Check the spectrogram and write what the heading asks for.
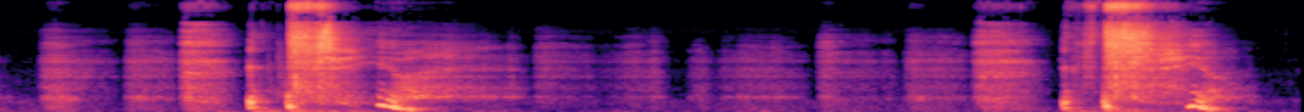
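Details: Catching inward gasps building to two loud, forceful sneezes with sniffing between; repeated allergic sneezing triggered by dust from cleaning a bookshelf.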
